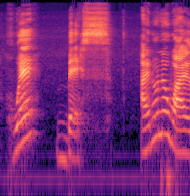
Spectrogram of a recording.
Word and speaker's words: Jueves: Jueves.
